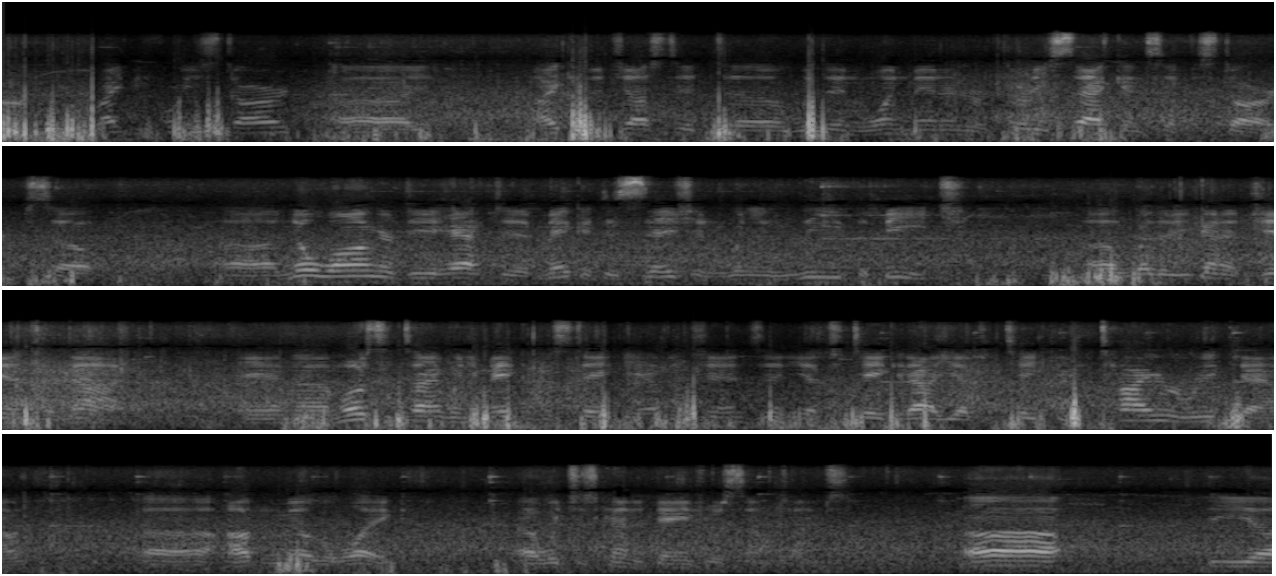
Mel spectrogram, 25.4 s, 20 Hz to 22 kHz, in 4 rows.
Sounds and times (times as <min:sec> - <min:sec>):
Speech: 0:00.0 - 0:06.8, 0:07.5 - 0:11.2, 0:11.8 - 0:19.2, 0:19.8 - 0:21.0, 0:21.6 - 0:23.3, 0:23.9 - 0:24.4, 0:25.1 - 0:25.4.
